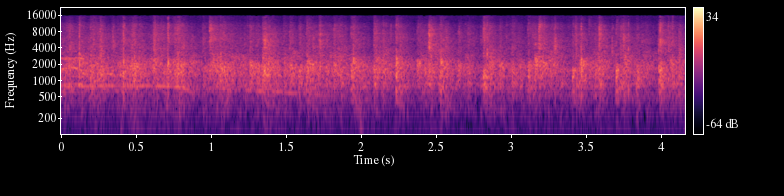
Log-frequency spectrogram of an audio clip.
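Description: A crowd applauds the coffee partners steadily, a dense wash of many hands clapping at once that holds at an even, fairly loud level throughout without dying away.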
